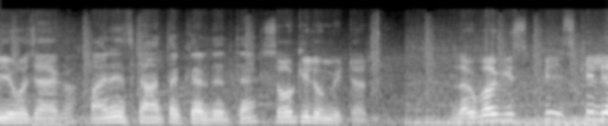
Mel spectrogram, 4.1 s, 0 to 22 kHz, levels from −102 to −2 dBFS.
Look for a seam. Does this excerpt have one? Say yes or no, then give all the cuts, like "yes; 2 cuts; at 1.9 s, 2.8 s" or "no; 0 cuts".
yes; 1 cut; at 2.6 s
